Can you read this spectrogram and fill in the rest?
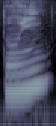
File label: "duinn9", taiwanese syllables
